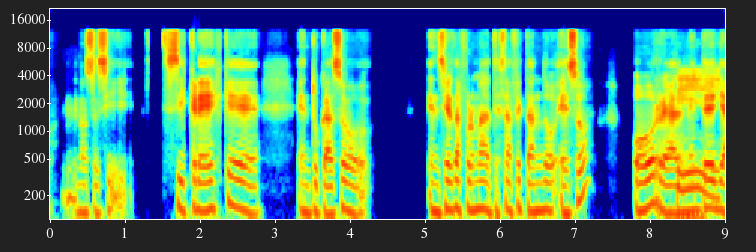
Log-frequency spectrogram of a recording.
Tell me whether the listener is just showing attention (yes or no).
yes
